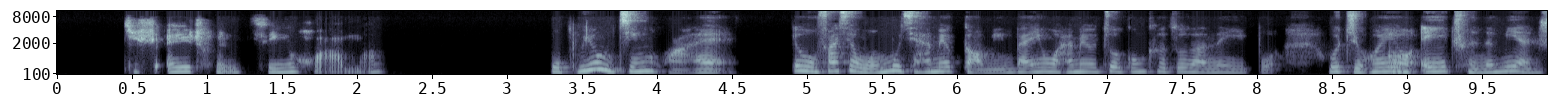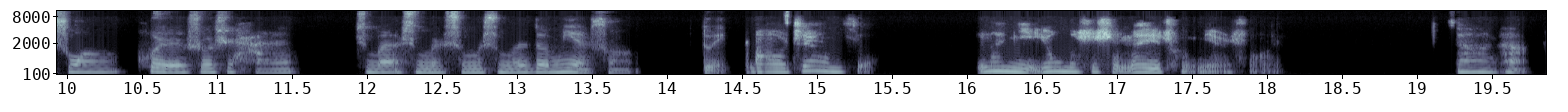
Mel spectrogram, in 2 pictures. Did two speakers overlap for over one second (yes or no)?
no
